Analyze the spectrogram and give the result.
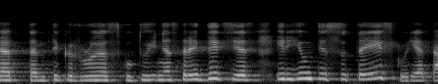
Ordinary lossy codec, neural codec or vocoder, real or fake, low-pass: AAC, 48 kbps; codec, 24 kHz, 1.2 kbps, DualCodec; fake; 7.2 kHz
